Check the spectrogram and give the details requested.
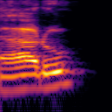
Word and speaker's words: Aru: Campiña de Aru, Aru, lo pronunciar bien. A de avión, R de ratón, U de unión.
